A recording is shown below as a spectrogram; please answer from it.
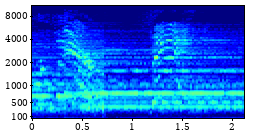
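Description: Vocoded cartoon soundtrack: steady held chord tones with three short swooping pitch glides, where a voice or melody has been run through a vocoder.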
